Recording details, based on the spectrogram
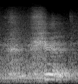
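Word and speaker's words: jit: And J-I-T, hit, doesn't do so exactly, because the J sounds like the German or Hebrew CH, right? Hit. But it's better than a silent H would be, because then the word would be it.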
